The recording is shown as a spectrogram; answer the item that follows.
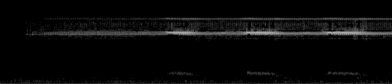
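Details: Bell cricket singing: a thin, high, steady ringing tone that swells into louder bell-like pulses about every 0.8 seconds, three swells heard, with no other sounds.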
